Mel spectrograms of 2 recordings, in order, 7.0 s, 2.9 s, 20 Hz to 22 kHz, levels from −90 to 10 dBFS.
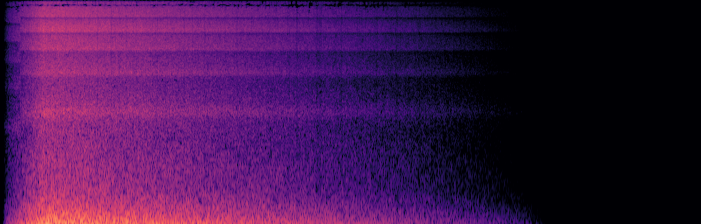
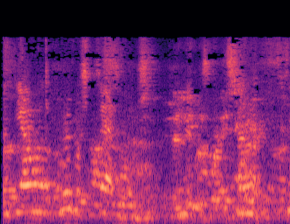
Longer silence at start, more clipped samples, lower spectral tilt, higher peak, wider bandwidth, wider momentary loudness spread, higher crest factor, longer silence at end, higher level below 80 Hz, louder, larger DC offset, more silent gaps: about the same, 0.1 s vs 0.05 s; neither; about the same, -4 dB/octave vs -3.5 dB/octave; second, -4 dBFS vs 0 dBFS; first, over 20 kHz vs 11.5 kHz; first, 23 LU vs 8 LU; first, 20 dB vs 14 dB; first, 3.1 s vs 0 s; first, -28 dBFS vs -46 dBFS; second, -21 LUFS vs -14 LUFS; neither; neither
